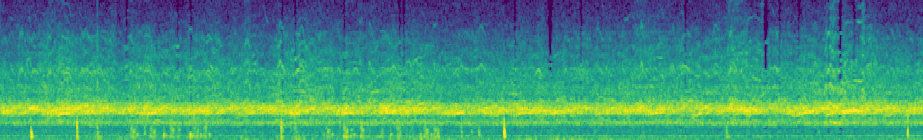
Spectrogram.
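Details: Sandwich tern breeding colony with chicks on a new shell island in De Putten, Netherlands; a thick, continuous wall of harsh screeching calls, dotted with irregular short ticks and knocks.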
